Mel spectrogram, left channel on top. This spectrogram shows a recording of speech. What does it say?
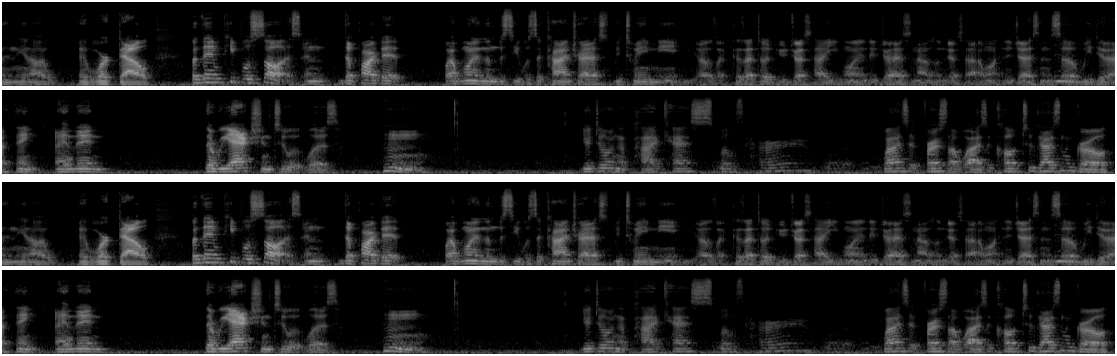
it worked out. But then people saw us, and the part that I wanted them to see was the contrast between me and you. I was like, because I told you dress how you wanted to dress, and I was going to dress how I wanted to dress, and so we did our thing. And then the reaction to it was, you're doing a podcast with her? Why is it called Two Guys and a Girl?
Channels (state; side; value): identical; both; correlation 1.00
